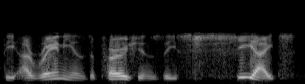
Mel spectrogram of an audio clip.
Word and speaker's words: Shiites: There are several, but the two biggest are the Sunni and the Shiites, spelled S-H-I-I-T-E-S, I think it is. It's not what you want to pronounce it. It's the Shiites.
